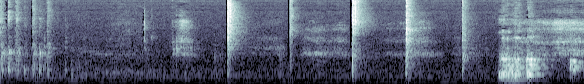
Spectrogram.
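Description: A run of five sharp, light clicks, about two a second, in a quiet room, with a voice starting just before the end.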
